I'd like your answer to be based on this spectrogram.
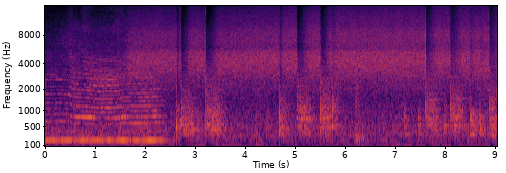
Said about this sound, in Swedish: står med en stor hammare och slår med kraftiga slag ner ringarna av stålband runt ekstavarna som är uppvärmda för att vara böjliga. Det kallas att driva och i processen pressas stavarna tätt mot varandra och tunnan får sin rundade form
